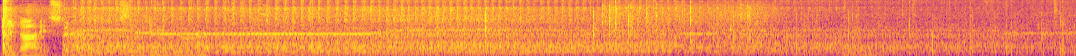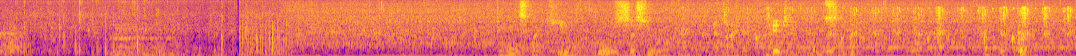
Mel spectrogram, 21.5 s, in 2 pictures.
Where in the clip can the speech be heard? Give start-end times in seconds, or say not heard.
0.0-2.1, 15.7-19.2.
